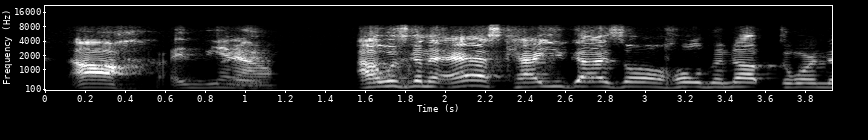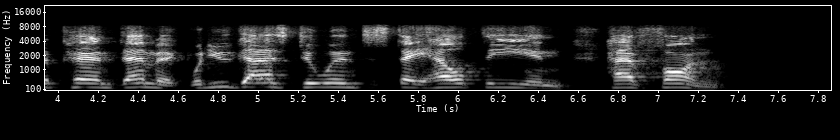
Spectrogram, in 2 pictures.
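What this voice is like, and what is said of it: New York-area accent. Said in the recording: “Your accent is so comforting to me because I'm from New York”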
